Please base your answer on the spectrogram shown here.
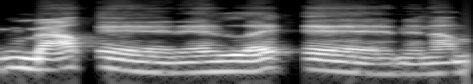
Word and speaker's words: Layton: How I pronounce my T's. Layton. That came from Scotland. I heard it. And everybody picks up on it in Utah. Like, Really? you said Layton.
